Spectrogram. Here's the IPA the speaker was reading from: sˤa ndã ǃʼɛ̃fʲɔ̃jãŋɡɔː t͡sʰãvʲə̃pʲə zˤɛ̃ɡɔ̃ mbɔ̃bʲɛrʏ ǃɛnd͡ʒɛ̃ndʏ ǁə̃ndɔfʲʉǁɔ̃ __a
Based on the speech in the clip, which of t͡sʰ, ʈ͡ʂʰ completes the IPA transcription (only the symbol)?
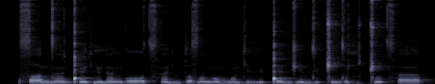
t͡sʰ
